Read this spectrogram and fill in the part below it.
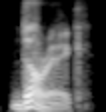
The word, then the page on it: Doric: British English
